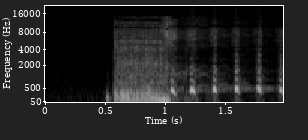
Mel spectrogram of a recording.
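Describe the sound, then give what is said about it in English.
A loud fart: one broad raspy blast trails into a quick sputtering series of about five rhythmic pops, heard on its own with no talking. “Yeah, that's not radio silence. I'm letting that fart of a joke lay where it lies.”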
